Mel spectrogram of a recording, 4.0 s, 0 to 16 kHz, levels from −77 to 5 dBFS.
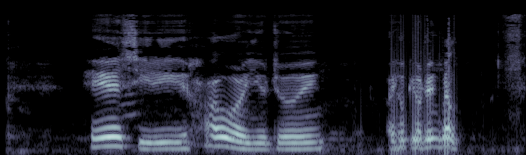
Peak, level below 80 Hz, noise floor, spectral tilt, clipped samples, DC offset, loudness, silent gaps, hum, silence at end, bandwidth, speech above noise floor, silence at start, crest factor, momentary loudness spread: -4 dBFS; -54 dBFS; -54 dBFS; -5 dB/octave; under 0.1%; under 0.1%; -21 LUFS; none; none; 0.05 s; 11.5 kHz; 33 dB; 0.65 s; 18 dB; 14 LU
